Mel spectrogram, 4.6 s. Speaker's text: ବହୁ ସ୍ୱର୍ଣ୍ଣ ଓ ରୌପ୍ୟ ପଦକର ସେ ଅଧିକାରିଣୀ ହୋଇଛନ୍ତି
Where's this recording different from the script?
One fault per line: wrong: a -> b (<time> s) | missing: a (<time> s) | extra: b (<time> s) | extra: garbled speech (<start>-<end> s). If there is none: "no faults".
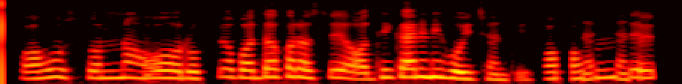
extra: garbled speech (3.7-4.5 s)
